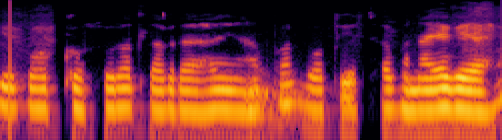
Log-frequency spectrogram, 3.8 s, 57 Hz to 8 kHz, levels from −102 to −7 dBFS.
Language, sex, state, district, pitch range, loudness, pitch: Hindi, female, Bihar, Purnia, 165-175 Hz, -25 LUFS, 170 Hz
